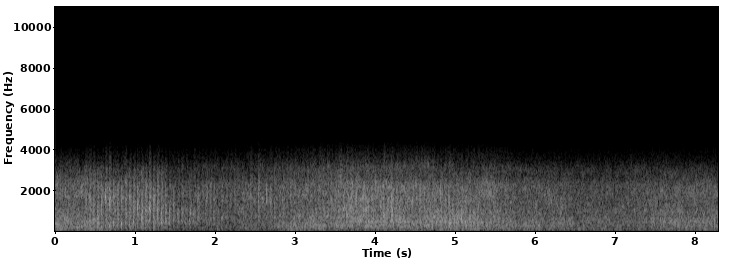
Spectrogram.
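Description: Heavy firefighting helicopter (an Erickson S-64 Air-Crane) heard at a distance as a steady rushing drone of engines and rotor. It swells in loudness around the middle and then eases off.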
